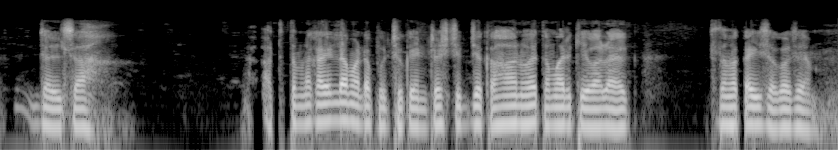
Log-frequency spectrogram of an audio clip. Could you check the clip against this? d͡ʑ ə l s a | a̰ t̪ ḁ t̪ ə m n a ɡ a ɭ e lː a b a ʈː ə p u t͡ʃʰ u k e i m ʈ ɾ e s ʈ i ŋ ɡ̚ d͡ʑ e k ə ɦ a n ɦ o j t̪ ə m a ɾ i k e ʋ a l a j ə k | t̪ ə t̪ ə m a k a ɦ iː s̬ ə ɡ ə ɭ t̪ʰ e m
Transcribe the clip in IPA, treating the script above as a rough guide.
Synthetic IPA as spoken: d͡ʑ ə l s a | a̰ t̪ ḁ t̪ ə m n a k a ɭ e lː a m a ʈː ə p u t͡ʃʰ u k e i ɳ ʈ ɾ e s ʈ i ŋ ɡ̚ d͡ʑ e k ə ɦ a n ɦ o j t̪ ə m a ɾ i k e ʋ a l a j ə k | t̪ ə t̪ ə m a k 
